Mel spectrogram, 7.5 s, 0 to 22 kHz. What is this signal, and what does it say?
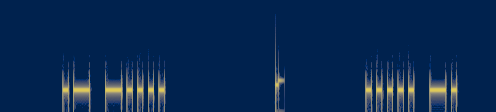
Morse code, heard as a keyed tone, about 15 wpm, 700 Hz. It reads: A6 5N
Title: Common Cut Numbers - 2-Digit 15wpm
